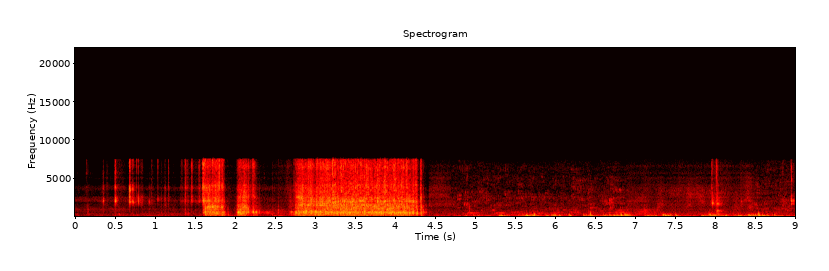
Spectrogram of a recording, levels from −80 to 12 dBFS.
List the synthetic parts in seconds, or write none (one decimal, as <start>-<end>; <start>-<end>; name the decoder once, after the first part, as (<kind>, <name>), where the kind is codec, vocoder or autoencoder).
0.0-3.2 (autoencoder, DAC-VAE); 4.2-4.7; 6.9-8.5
